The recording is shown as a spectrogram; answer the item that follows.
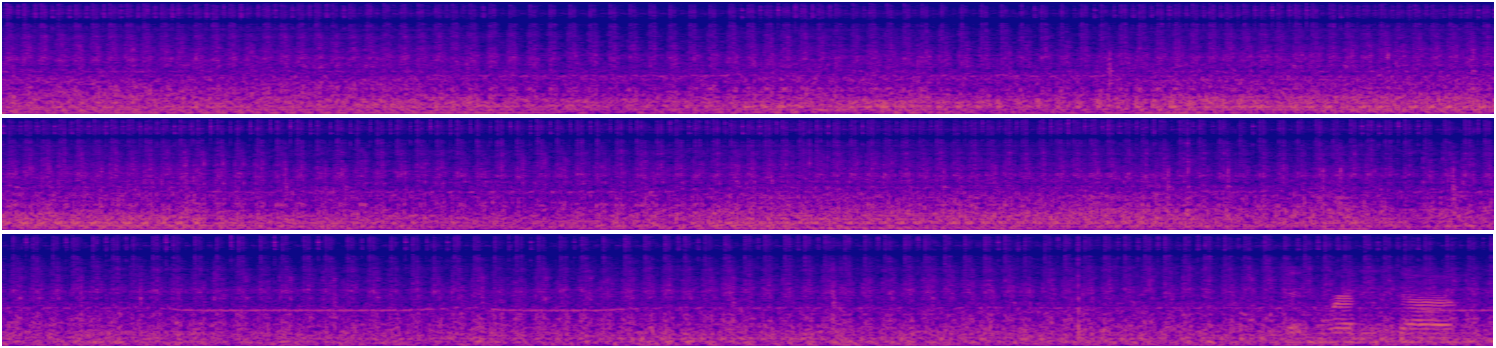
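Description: A Kimberbell embroidery machine stitches out a fall pumpkin lace design while running its prep pass before a satin stitch, a loud, continuous rapid mechanical whir and needle chatter close by, with someone talking over it.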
